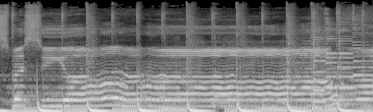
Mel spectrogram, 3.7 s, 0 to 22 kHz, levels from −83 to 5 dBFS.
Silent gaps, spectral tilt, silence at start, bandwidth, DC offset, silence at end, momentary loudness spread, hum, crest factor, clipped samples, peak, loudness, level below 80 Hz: none; -4.5 dB/octave; 0 s; over 20 kHz; 0.1%; 0 s; 1 LU; none; 8 dB; under 0.1%; 0 dBFS; -9 LUFS; -12 dBFS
